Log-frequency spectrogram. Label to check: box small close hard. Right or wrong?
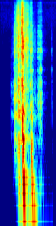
Right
